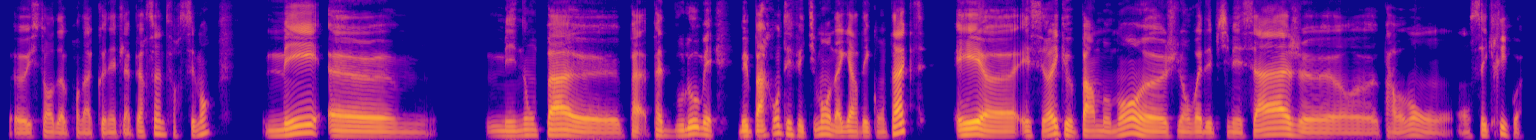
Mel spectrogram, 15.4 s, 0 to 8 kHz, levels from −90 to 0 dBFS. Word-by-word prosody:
heu, 85 - -2
histoire 90 +2 -7
d'apprendre 85 0 -7
à - - -7
connaître 90 0 -8
la - - -7
personne 130 +8 -5
forcément - - -7 0.5
mais 135 +10 +3
hem, 95 -4 +1 0.6
mais 100 +1 -5
non 115 +1 -4
pas, 115 -1 +5
heu, 90 -3 0
pas - - -1
pas - - -2
de 100 - -14
boulot 115 +8 +1
mais 120 -5 -1 0.2
mais 105 - +2
par 105 +3 +2
contre, 155 -3 -2
effectivement, 120 +3 -3
on 120 - 0
a 95 - +1
gardé 100 -1 -1
contact 165 - +2 0.3
et 125 +4 +8
heu 100 -2 +2
et 100 - -3
c'est 105 +1 -6
vrai 140 +5 +4
que 125 - -1
par 105 +1 0
moment, 110 +10 +1
heu, 95 -2 +2
je 95 - -10
lui 100 - -7
envoie 95 0 -2
des 95 0 -4
petits 95 +2 -6
messages, 115 +6 +2
heu, 85 -2 -4
par 90 -2 -7
moment, 115 +7 -4
on 90 -4 -8
on 85 - -14
s'écrit, 110 +1 -4
quoi. - - -11
100 Hz, 190 wpm, -24 LUFS, 90-115 Hz, 0.6 s, et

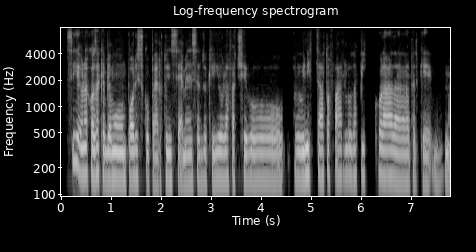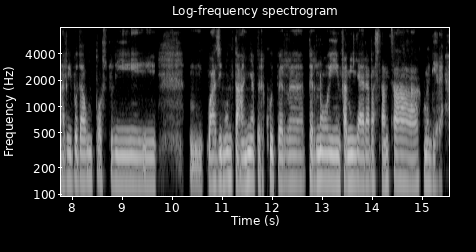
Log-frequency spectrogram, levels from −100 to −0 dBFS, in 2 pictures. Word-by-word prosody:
Sì, 250 -5 -2
è - - +5
una 170 0 +5
cosa 170 +1 +3
che 170 - -3
abbiamo 150 0 +5
un 150 0 +4
po' 155 - +5
riscoperto 150 -3 -2
insieme, 145 -1 0
nel 140 - -1
senso 145 +1 -4
che 145 - -4
io 150 +1 +2
la 150 - +1
facevo 145 -1 -1 0.2
avevo 150 -1 +1
iniziato 155 +1 +3
a 165 - -6
farlo 160 0 -2
da 160 - -3
piccola, 160 0 +1
da 145 -2 +2
perché, - - -5
mhmm, 140 +3 -5
arrivo 145 +2 -2
da 140 -1 0
un 145 +1 -1
posto 145 +1 -8
di, 135 -1 -1 0.7
mhmm, 70 - -5
quasi 135 +1 0
montagna, 145 -1 +2
per 145 0 -8
cui 145 - 0
per 140 0 -4
per 140 -2 -3
noi 145 -1 +4
in 140 - +2
famiglia 140 0 +3
era 135 +1 0
abbastanza, 135 0 -1
come 135 -1 -2
dire, 125 0 -10
145 Hz, 170 wpm, -32 LUFS, 135-150 Hz, 0.7 s, è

